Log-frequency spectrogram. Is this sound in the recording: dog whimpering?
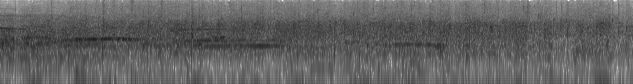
no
